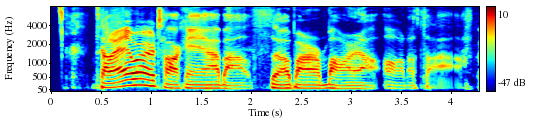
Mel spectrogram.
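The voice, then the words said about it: Put-on California accent. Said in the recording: “We could do California. ... I don't want to hear that the whole time. It's so annoying.”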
